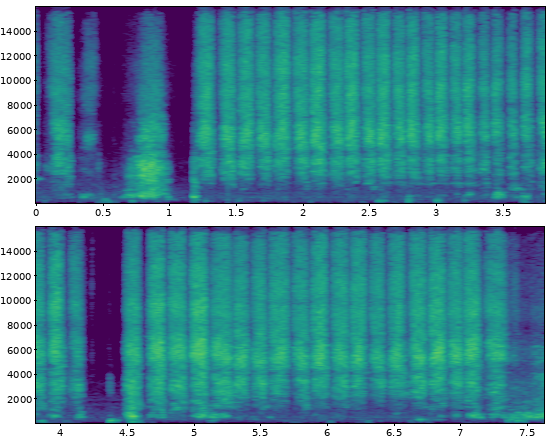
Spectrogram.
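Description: A hand briskly rubs over the cover of a kraft spiral notebook in fast, even back-and-forth strokes, close and loud, with a short pause partway through before the rhythmic scrubbing picks up again.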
